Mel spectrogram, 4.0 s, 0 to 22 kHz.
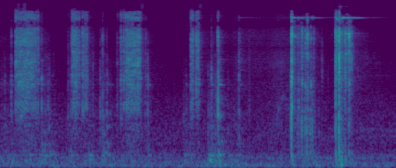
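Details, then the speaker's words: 1972 Camper Special truck, wheel loose with the lug nuts removed: dry, raspy whisking scrape in bursts as the drum turns. A drum brake shoe retaining clip had come off and was found sheared. "So, the noise I'm talking about Huh. Not going to lie, I forgot kind of forgot how to put this clip back on."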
